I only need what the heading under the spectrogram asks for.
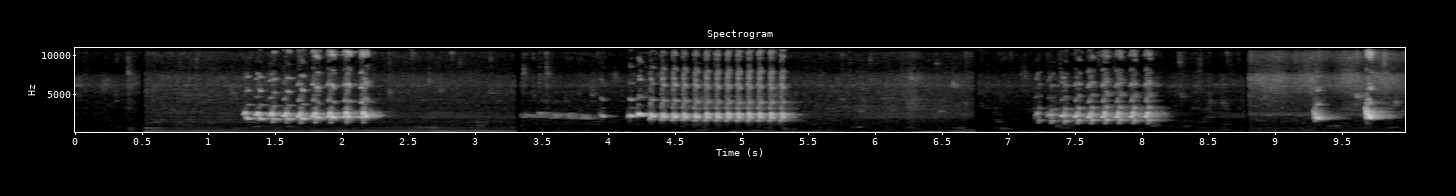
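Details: Lure call of a female yellow-vented bulbul meant to prompt other bulbuls to sing: three bursts of fast buzzy chattering about a second long, a short thin note between, and two sharp chirps at the end.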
